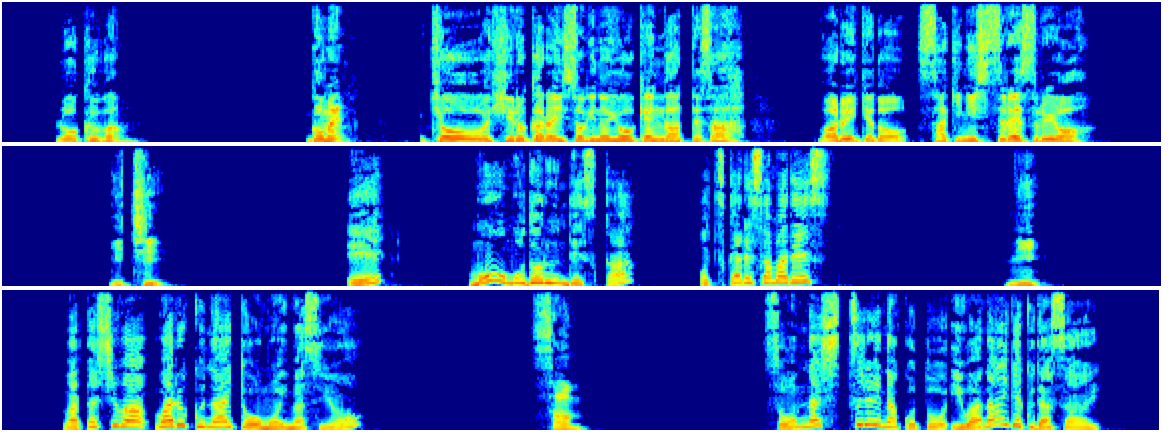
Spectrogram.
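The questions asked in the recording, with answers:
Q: ごめん。今日昼から急ぎの用件があってさ。悪いけど先に失礼するよ。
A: 1: え?もう戻るんですか?お疲れ様です。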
